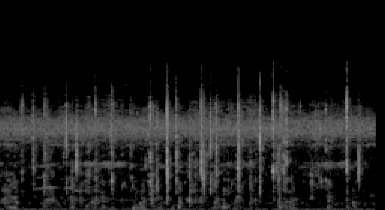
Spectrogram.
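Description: People eating with their hands: scattered small chewing and lip-smacking clicks over soft murmured voices, cutting off suddenly near the end.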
